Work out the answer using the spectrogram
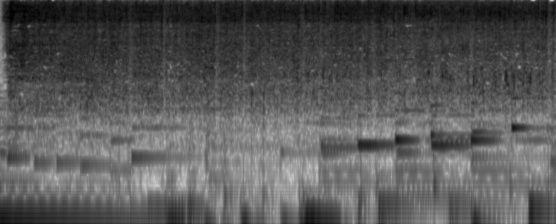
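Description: Raw chicken pieces sizzling and crackling as they fry in hot oil in a frying pan. Background music plays over it.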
